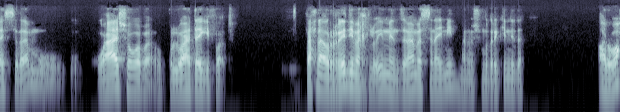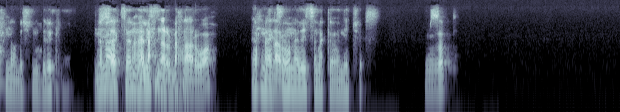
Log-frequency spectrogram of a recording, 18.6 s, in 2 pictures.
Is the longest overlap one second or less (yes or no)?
no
